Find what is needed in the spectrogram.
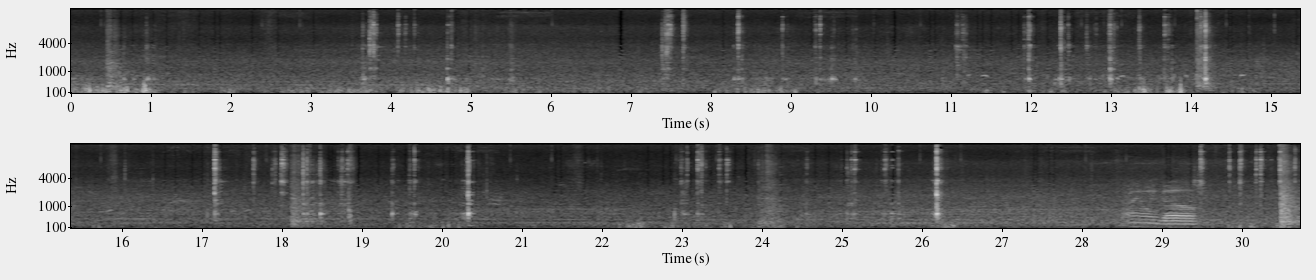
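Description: Wrench and pliers clicking and clinking against a brass ball-valve fitting as it is turned and tightened onto a threaded pipe joint, in scattered sharp metallic clicks with handling knocks between them.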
